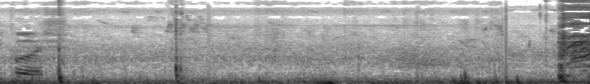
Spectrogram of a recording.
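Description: Wind rumbling on the microphone, with a voice trailing off at the start and two sharp clicks about half a second and a second and a half in.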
